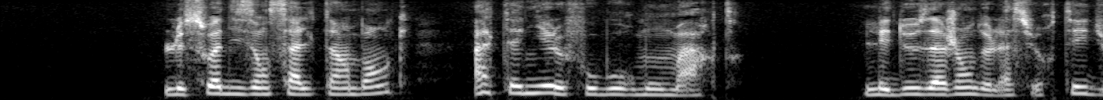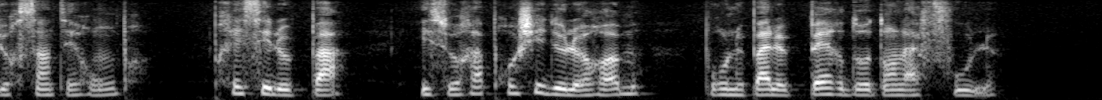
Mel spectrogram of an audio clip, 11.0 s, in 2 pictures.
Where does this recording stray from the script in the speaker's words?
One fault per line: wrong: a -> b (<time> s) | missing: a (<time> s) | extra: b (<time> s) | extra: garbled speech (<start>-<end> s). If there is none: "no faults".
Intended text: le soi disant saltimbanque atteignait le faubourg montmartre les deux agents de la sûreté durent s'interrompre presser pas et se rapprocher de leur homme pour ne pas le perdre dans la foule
extra: le (6.9 s)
